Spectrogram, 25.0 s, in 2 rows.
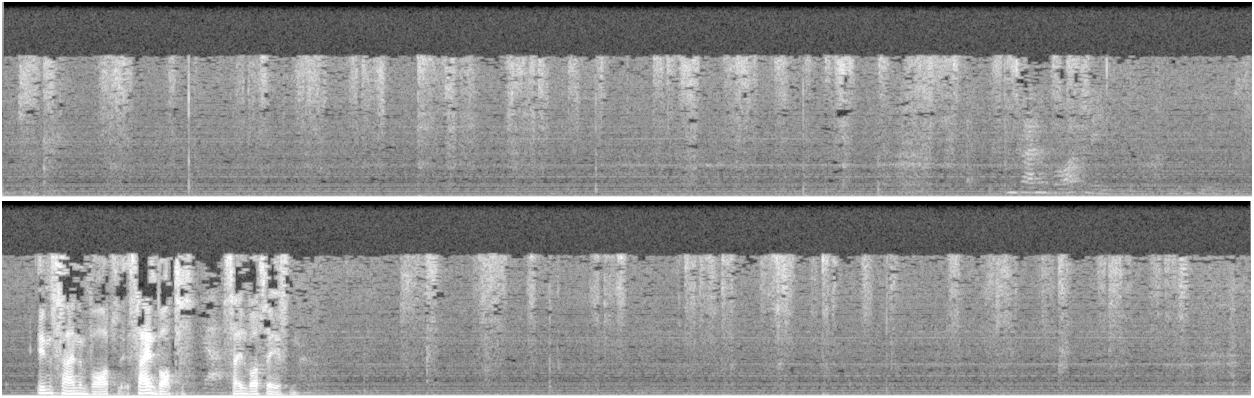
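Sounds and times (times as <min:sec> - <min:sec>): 
writing on a board: 0:00.2 - 0:11.2, 0:16.5 - 0:24.9
speech: 0:12.9 - 0:15.6.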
